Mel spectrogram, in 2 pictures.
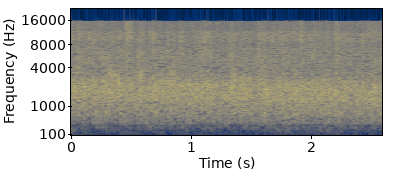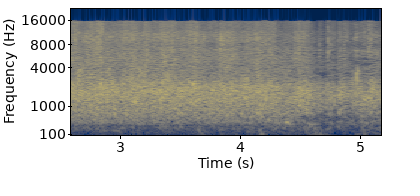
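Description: A crowd applauds loudly and steadily, a dense wash of clapping that holds at an even level for about five seconds before easing slightly at the end.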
